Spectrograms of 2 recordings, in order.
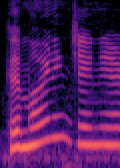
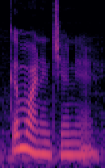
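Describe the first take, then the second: First: Much higher and louder good morning, Junior; high bright greeting. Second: Good morning, Junior said low and softer; low calm man's voice. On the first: Mother showing the voice it was not, high and bright. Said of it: "It wasn't like that". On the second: Mother imitating the man's voice she heard, low. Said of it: "It was". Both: Shown as a demonstration.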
